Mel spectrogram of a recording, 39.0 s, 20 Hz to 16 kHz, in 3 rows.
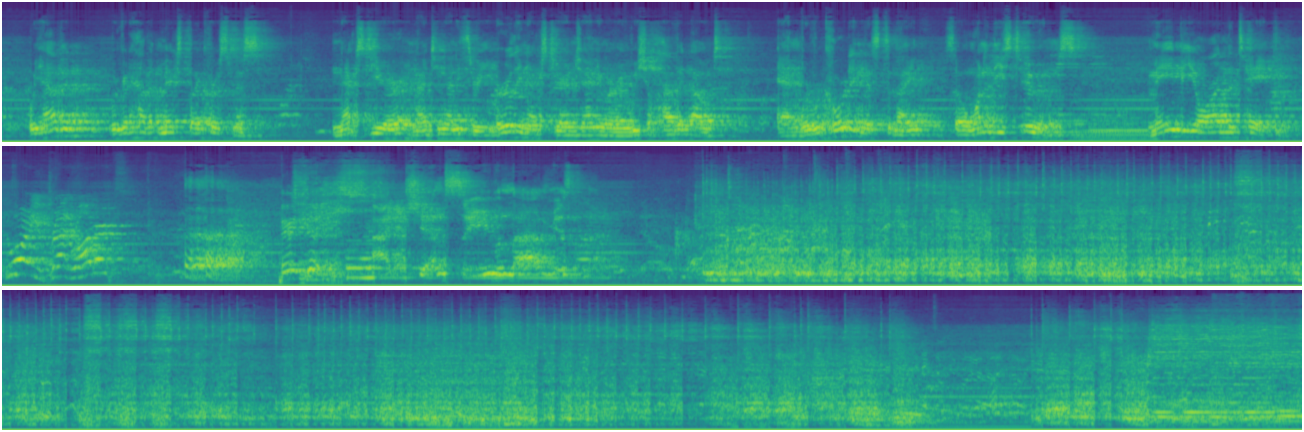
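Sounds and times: guitar chords: 5.2s - 13.5s, 16.0s - 17.2s, 36.7s - 39.0s
live rock band playing: 36.8s - 39.0s.

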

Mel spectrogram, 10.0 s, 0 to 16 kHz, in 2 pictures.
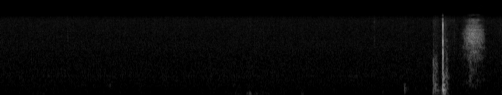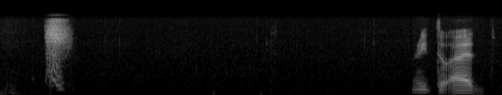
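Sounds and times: person sneezing: 4.5s - 4.8s, 5.5s - 5.8s.

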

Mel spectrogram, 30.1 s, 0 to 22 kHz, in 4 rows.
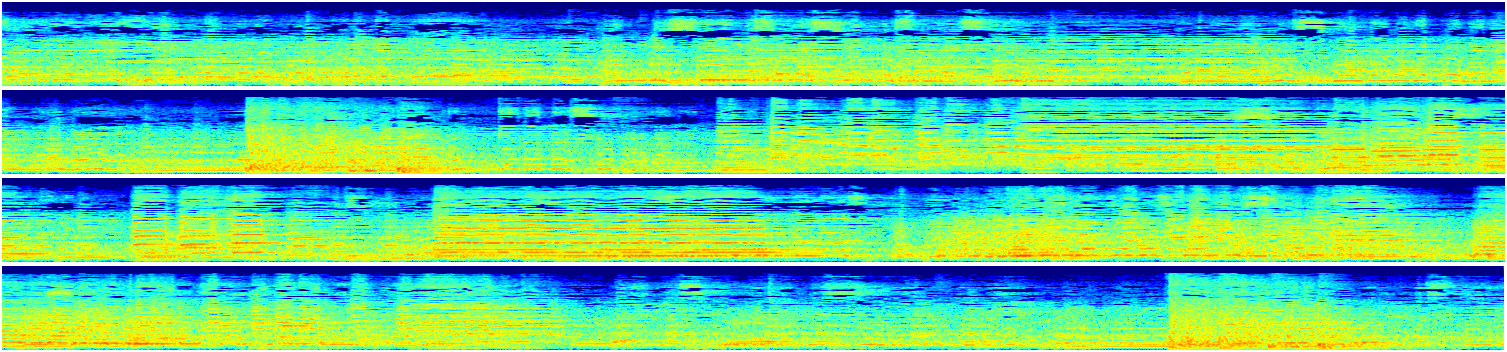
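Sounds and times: brass band playing: 0.0s - 30.0s
drums: 8.2s - 10.0s, 28.3s - 29.6s.

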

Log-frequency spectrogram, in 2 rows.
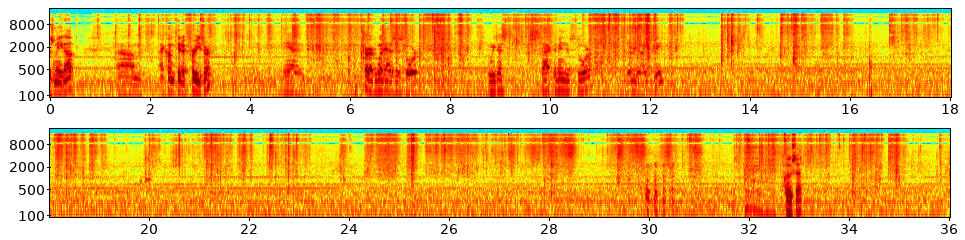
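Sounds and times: freezer low hum: 0.0s - 36.0s
plastic crinkling: 1.6s - 12.8s, 16.7s - 35.5s.

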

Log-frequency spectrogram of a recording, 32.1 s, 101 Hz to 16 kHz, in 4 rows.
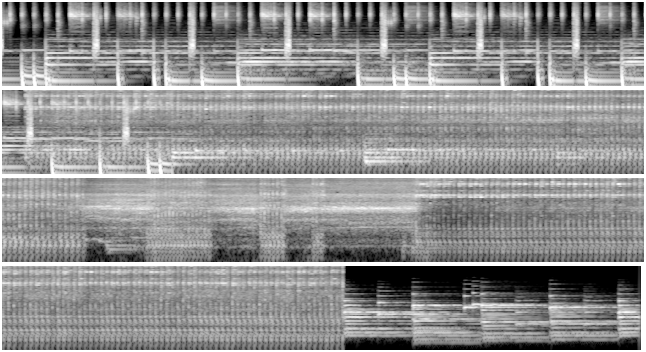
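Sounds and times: jackhammer breaking concrete: 8.3s - 28.4s.

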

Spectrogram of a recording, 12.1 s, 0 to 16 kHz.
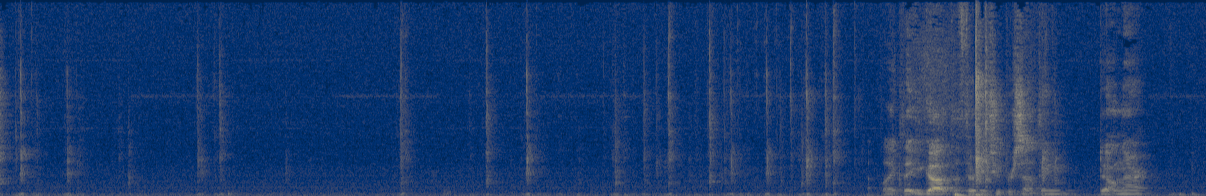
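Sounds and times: keyboard keys clicking: 0.0s - 2.4s, 4.0s - 8.6s.

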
